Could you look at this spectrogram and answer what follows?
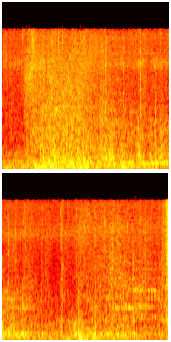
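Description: Heavy rain pours steadily in a Guardians of the Galaxy video game storm, with deep rolling thunder rumbling through a dense, continuous wash of downpour, loud and close, with no talking.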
